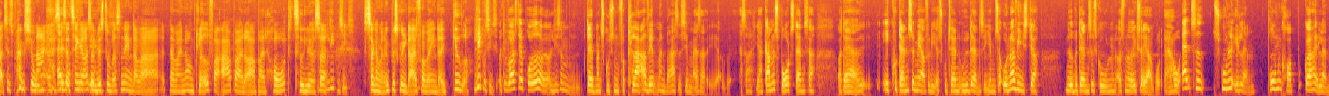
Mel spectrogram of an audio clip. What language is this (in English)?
Danish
